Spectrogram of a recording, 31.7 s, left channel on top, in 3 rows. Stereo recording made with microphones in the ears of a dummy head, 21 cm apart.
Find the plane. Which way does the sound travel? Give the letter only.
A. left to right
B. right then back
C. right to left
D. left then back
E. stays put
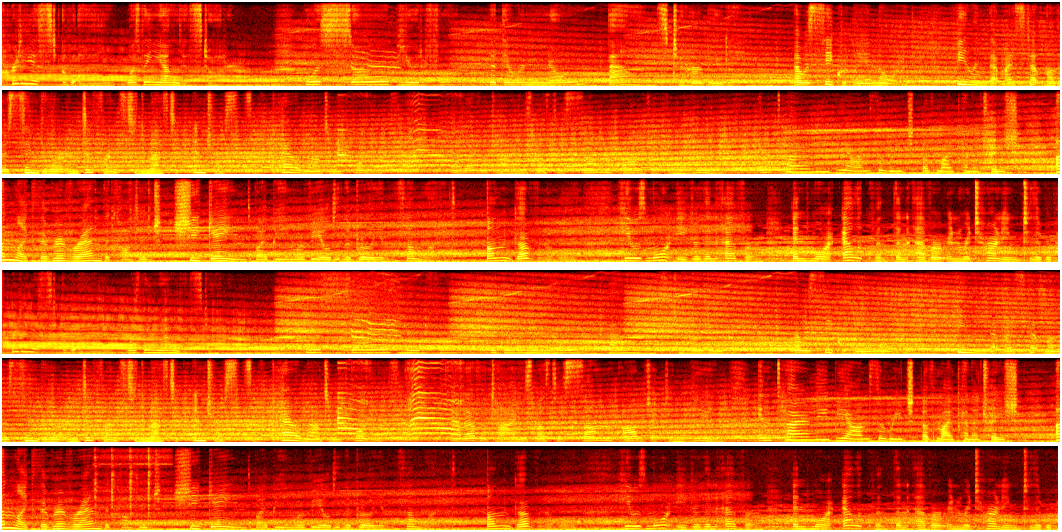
C.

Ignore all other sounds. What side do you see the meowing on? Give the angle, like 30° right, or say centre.
80° right.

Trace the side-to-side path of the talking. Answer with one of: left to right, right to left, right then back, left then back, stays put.
right then back.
